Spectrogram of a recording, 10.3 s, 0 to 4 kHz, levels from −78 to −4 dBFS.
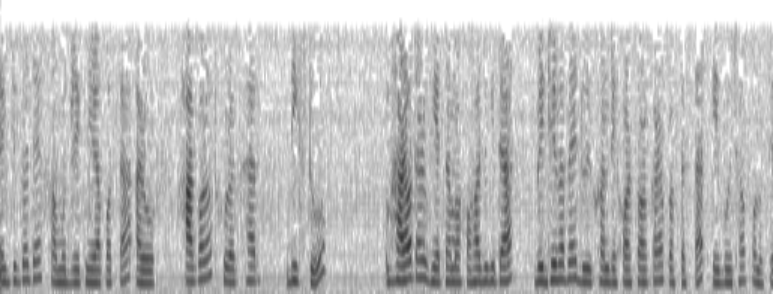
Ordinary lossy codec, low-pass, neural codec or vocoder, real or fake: none; 3.6 kHz; none; real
